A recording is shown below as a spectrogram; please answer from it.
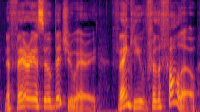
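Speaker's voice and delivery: normal talking voice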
